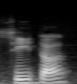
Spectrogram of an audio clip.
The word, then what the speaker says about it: Sita: For example, in a word such as Sita, both the syllables are heavy syllables. The first one is stressed, C is stressed.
